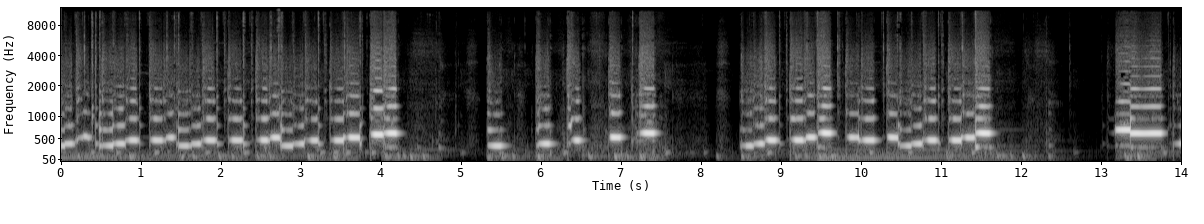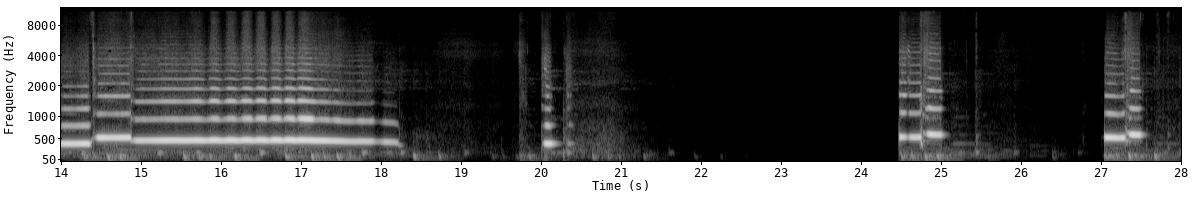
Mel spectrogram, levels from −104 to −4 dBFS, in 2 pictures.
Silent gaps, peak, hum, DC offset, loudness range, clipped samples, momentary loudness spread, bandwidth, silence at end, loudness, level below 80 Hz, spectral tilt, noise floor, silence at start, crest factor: 21.74-21.91 s, 22.00-22.24 s, 22.30-24.47 s, 26.85-27.00 s; -14 dBFS; none; under 0.1%; 15 LU; under 0.1%; 12 LU; 10.5 kHz; 0.5 s; -27 LUFS; -70 dBFS; -5.5 dB/octave; -86 dBFS; 0 s; 16 dB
